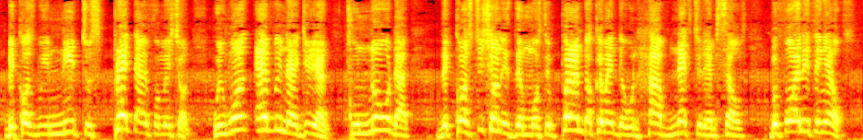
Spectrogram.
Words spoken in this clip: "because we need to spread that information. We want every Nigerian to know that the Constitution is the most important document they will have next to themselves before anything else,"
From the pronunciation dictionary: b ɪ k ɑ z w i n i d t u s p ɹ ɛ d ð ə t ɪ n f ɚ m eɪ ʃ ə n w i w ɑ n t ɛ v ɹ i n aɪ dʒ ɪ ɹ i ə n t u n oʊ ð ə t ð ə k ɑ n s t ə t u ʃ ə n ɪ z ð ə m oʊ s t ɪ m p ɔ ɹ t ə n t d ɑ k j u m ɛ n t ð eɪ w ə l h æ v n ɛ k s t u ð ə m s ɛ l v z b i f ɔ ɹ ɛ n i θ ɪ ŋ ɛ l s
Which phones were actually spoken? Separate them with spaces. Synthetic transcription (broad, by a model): b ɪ k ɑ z w i n i d t u s p ɹ ɛ d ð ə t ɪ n f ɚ m eɪ ʃ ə n w i w ɑ n t ɛ v ɹ i n aɪ dʒ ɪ ɹ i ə n t u n oʊ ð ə t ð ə k ɑ n s t ə t u ʃ ə n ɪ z ð ə m oʊ s t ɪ m p ɔ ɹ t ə n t d ɑ k j u m ɛ n t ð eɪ w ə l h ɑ v n ɛ k s t u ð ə m s ɛ l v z b i f ɔ ɹ ɛ n i θ ɪ ŋ ɛ l s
